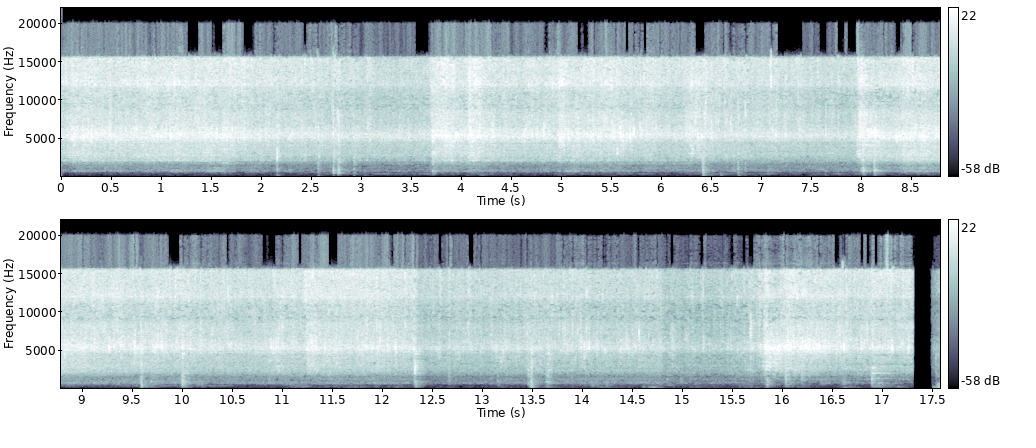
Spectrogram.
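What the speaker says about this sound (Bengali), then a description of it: "এবার এই পিসগুলোকে আমি তেলের উপর ভাজবো।" Pieces of dhoka fry in mustard oil in a kadai, a loud, continuous close sizzle broken by scattered sharp pops and spatters for the whole stretch.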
